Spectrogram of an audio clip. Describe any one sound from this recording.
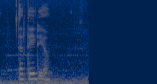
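A woman speaks quietly close to a microphone.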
